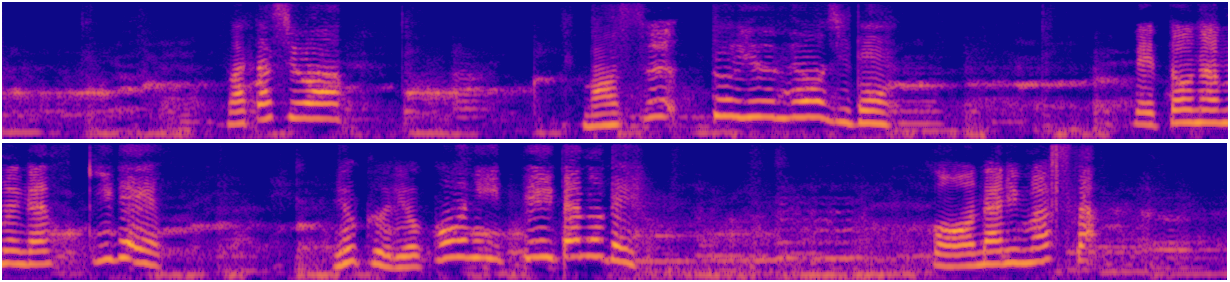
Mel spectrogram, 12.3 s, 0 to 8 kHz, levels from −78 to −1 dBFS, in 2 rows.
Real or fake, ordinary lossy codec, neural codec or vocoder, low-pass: fake; none; codec, 16 kHz, 2 kbps, FreqCodec, smaller model; none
